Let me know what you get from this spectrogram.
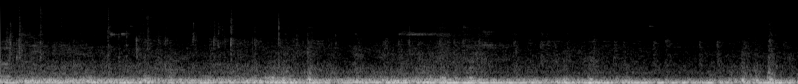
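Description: Passenger train moving, heard from inside the carriage: a steady low rumble with faint clicks and rattles throughout.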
